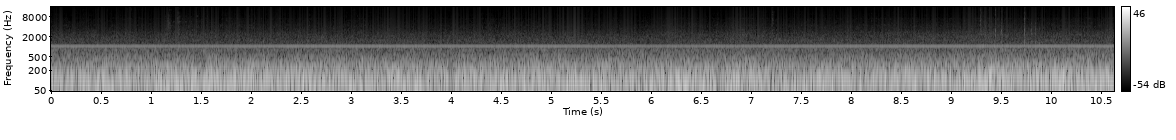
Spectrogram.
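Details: Steady high-pitched whine holding one pitch above road rumble at about 70 km/h; dealer couldn't hear it, source unconfirmed.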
